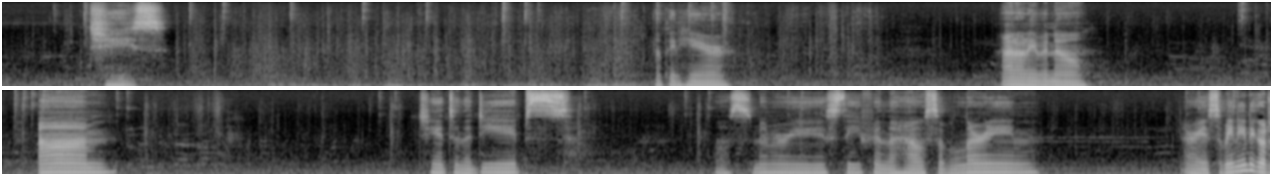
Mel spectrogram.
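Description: A young woman speaks in short bursts into a close microphone.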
